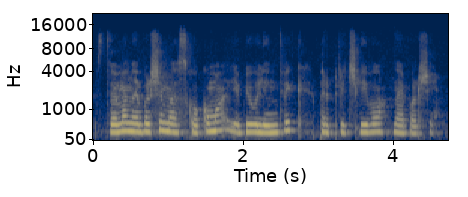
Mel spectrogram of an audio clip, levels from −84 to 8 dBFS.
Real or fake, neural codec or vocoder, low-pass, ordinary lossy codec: fake; codec, 44.1 kHz, 7.8 kbps, DAC; 19.8 kHz; MP3, 64 kbps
